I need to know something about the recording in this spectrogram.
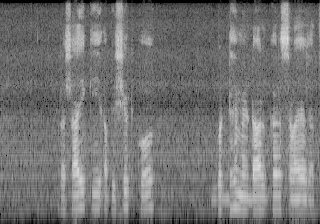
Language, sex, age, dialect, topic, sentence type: Hindi, female, 56-60, Marwari Dhudhari, agriculture, statement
